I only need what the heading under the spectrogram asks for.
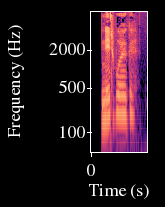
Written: networker

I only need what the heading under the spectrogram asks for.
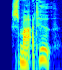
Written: smarthed

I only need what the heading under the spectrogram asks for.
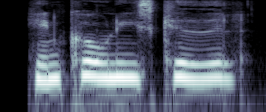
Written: henkogningskedel

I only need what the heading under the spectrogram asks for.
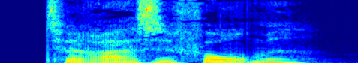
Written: terrasseformet

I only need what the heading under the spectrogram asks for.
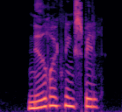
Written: nedrykningsspil

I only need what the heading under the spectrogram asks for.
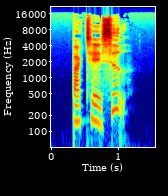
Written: BAKTERICID

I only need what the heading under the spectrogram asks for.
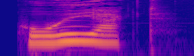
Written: hovedjagt

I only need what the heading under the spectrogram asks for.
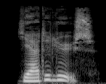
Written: hjerteløs

